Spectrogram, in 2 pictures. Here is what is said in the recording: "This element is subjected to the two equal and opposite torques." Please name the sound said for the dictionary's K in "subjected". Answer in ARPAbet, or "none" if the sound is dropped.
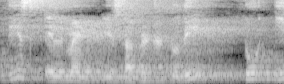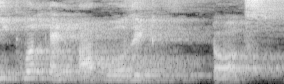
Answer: none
